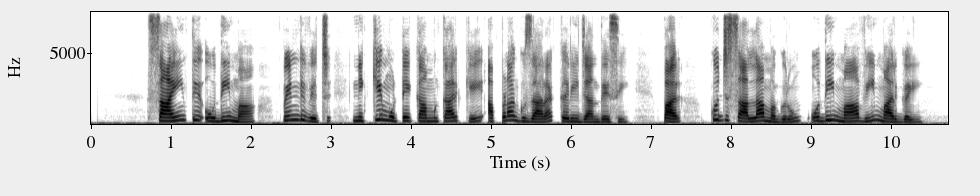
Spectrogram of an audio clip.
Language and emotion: Punjabi, neutral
